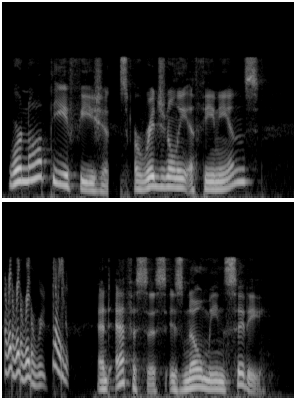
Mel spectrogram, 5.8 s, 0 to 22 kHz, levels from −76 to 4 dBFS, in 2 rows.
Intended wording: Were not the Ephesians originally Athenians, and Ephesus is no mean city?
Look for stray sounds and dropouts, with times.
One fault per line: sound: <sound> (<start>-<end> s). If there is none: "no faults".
sound: dropout (1.1-1.2 s)
sound: chirp (2.9-3.6 s)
